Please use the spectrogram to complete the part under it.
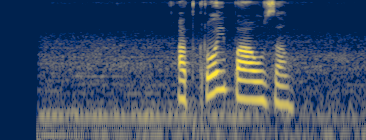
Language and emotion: Russian, neutral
